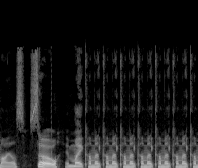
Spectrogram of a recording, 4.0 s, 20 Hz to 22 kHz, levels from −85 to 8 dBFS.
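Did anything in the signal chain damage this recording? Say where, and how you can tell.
Yes. At 1.01 s, just before "it might come", a repeated buffer at the driver or buffer stage produces a brief click-buzz. A 1.33 ms fragment plays two extra times, which fits a 64-sample buffer arriving late. Unlike a loop, it passes within milliseconds and normal playback resumes.

From 1.97 s, right after "it might come", a broken-record loop repeats one 0.35 s fragment exactly, six times, to the end. The cause is likely a stalled player or stream resending its last fragment. It differs from the stutter because the piece is longer, persists for seconds and never recovers.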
